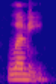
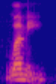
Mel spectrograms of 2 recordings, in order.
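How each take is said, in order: Both takes have the same delivery.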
